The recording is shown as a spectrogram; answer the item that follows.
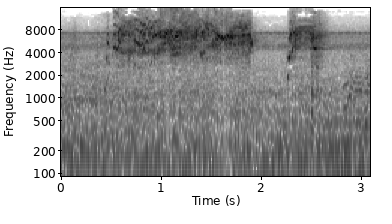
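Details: Lori, a baby monkey who could not use her legs, cries out to Amari for help climbing a tree; a long shrill high squeal, a pause, then a shorter second squeal.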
